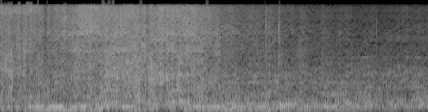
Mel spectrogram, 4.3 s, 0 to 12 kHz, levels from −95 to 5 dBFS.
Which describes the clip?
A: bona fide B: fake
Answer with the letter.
B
